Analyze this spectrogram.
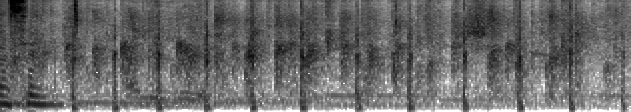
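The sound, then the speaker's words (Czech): Rhythmic audience clapping at a church service, a steady beat of sharp claps at roughly four per second, with a sustained tone and voices behind it. “Let's give them a hand. Super, zatleskáme si.”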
